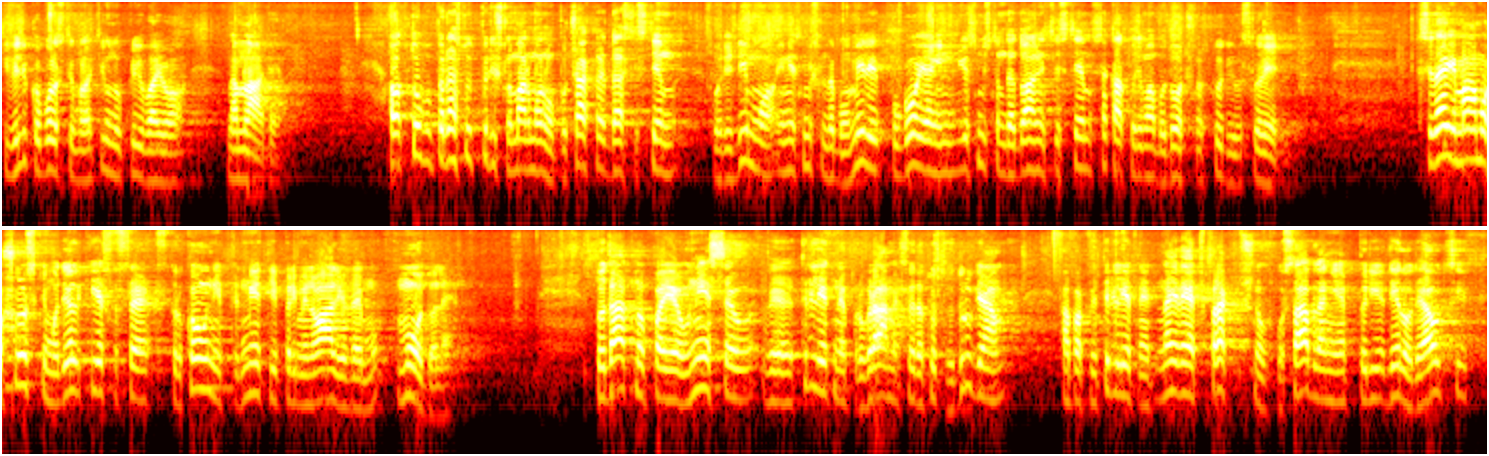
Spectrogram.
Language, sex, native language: Slovenian, male, Slovenian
